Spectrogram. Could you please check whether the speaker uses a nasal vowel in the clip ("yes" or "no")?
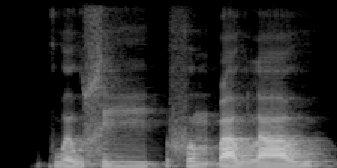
no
